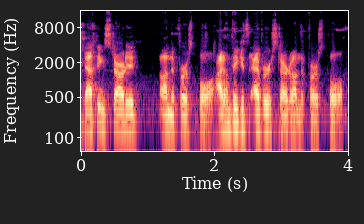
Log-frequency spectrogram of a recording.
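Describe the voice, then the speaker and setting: A man hosting a casual do-it-yourself vlog, talking to himself with excitable, self-mocking energy as he tests his tools. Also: mid-range voice, moderate pace, roomy sound, background noise. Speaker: DIY video host. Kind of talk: casual vlog narration while testing tools.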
